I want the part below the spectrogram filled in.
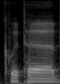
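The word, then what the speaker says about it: Quippurb: So it's Q-U-I-P-P-U-R-B, Quiperb. You can just think of it like superb quips.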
